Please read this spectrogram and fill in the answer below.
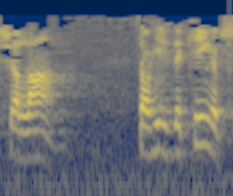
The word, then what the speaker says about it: Shalom: Now in the Hebrew, Salem would be pronounced, the S would be pronounced with the SH sound. Shalom. Shalom. How many of you know what Shalom is?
